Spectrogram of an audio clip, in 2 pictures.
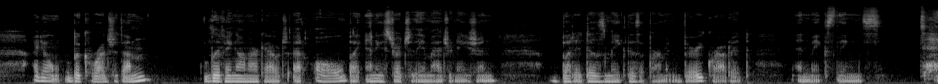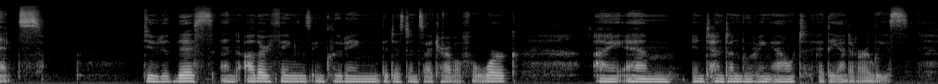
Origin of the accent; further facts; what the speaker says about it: Chicago, Illinois, United States; I'm from Chicago. I currently live with two other people in a two-bedroom apartment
